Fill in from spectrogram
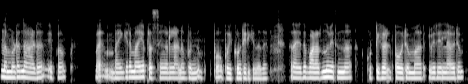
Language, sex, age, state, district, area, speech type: Malayalam, female, 30-45, Kerala, Wayanad, rural, spontaneous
